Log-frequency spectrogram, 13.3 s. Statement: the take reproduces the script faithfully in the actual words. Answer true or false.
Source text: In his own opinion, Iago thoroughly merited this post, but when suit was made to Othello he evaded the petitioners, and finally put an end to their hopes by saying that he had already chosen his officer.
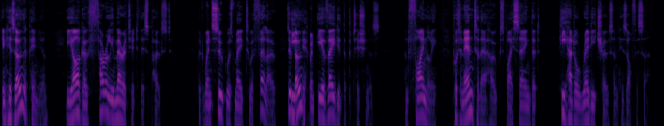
false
